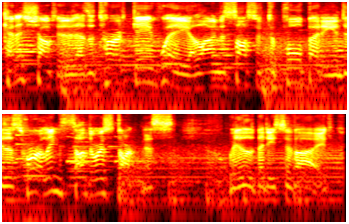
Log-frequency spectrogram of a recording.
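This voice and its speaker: Guy narrating adventure serial, mid voice, loud score behind him. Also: mid-range voice, fairly quick, rough recording. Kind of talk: dramatic scripted serial narration. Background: loud music.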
